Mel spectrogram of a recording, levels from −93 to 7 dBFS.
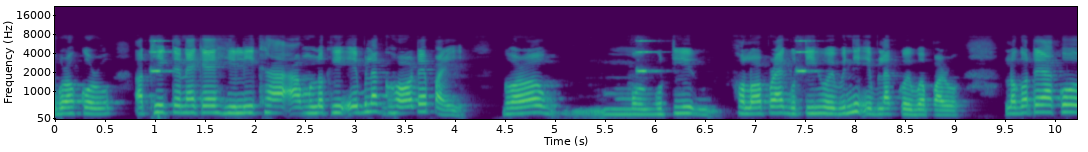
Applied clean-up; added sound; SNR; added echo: classical method log-MMSE.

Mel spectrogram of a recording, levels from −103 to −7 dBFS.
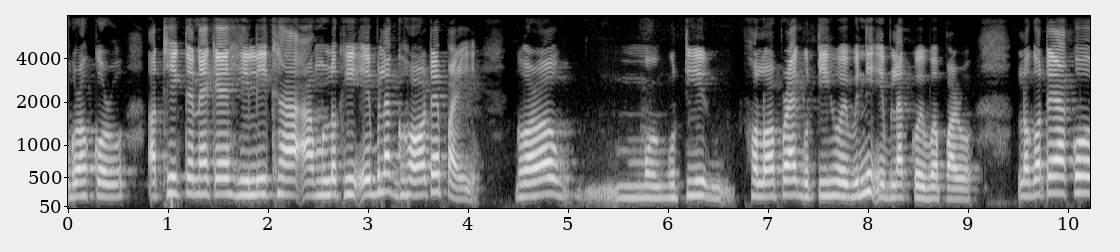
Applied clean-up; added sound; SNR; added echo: none; none; none; none.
